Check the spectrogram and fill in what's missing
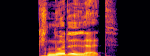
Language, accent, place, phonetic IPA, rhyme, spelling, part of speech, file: German, Germany, Berlin, [ˈknʊdələt], -ʊdələt, knuddelet, verb, De-knuddelet.ogg
- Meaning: second-person plural subjunctive I of knuddeln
